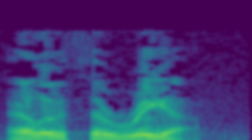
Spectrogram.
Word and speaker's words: eleutheria: Eleutheria. The accent is over the iota there. It's spelled E-L-E-U-T-H. I left a letter out. T-H. E-R-I-A.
